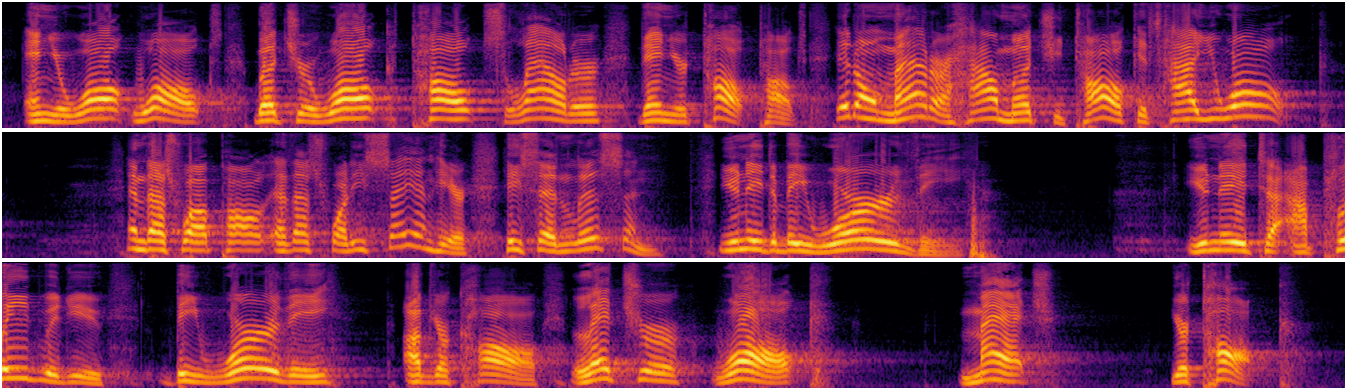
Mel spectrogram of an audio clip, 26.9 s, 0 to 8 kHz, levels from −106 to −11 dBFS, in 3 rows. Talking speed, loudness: 130 wpm, -24 LUFS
